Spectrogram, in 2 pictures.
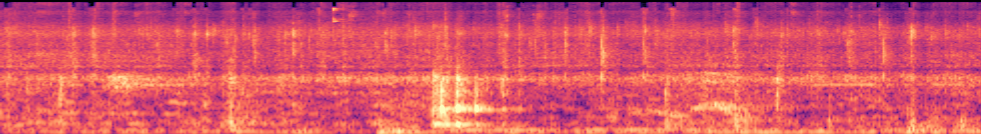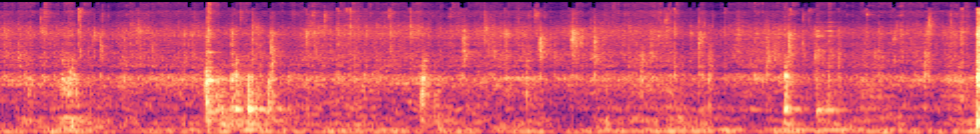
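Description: Chopped garlic sautéing in melted butter in a pan, a steady bubbling sizzle and crackle with a few sharper pops and stirring scrapes, close up and without speech.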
